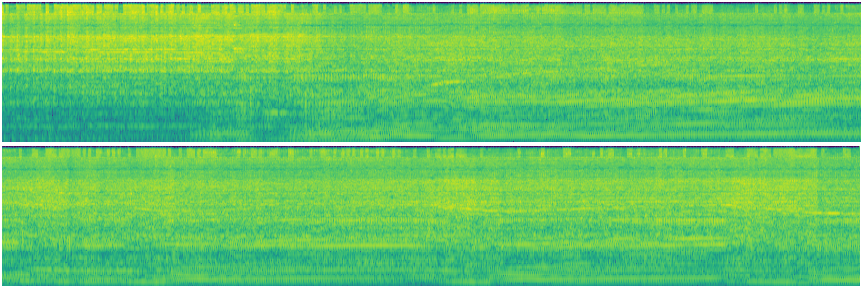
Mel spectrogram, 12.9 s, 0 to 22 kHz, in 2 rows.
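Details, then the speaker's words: MVP 49cc Chinese scooter: small buzzy engine revs up and drops back several times, pitch climbing and falling freely; runs and takes throttle, spinning the rear tire. "So, it obviously runs. Doing a burnout here with the back tire."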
